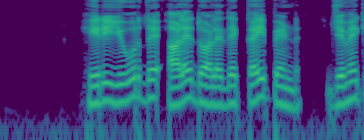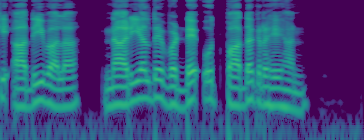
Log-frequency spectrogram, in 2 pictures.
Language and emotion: Punjabi, neutral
